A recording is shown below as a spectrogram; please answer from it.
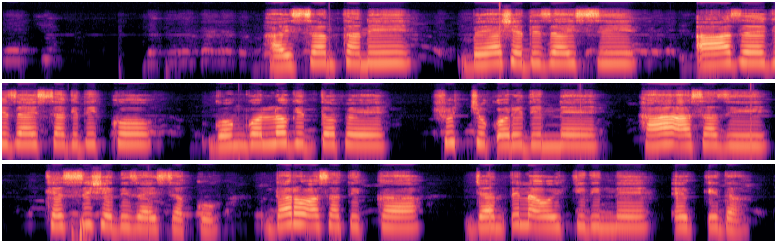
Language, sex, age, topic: Gamo, female, 25-35, government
